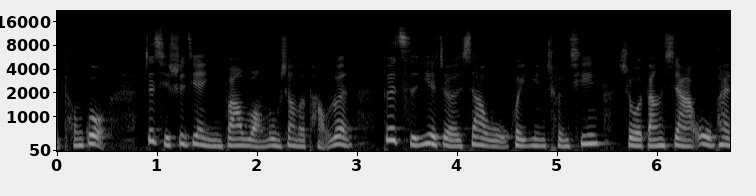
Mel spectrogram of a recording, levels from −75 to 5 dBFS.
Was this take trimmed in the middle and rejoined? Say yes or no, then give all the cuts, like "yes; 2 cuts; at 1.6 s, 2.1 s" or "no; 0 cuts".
no; 0 cuts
